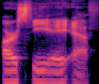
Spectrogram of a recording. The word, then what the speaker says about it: RCAF: days through through today so rcaf is the only way it's ever ever pronounced all right that was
